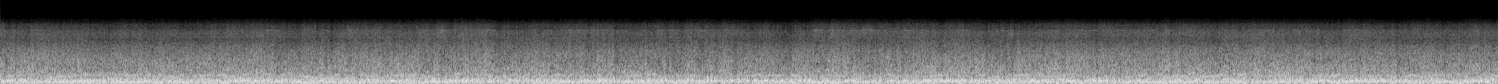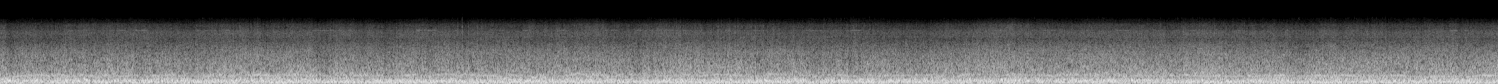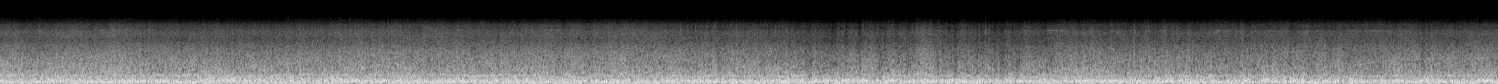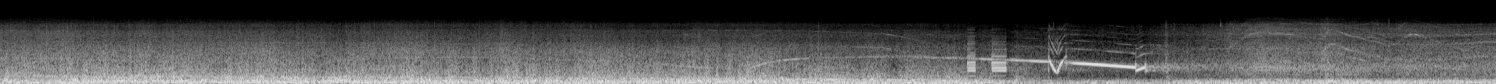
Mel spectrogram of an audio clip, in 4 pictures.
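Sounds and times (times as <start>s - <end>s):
motorcycle engine running: 0.0s - 59.9s
wind rushing over microphone: 0.0s - 59.9s
siren wailing: 52.4s - 59.9s.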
